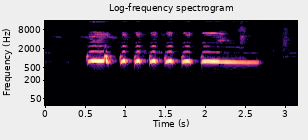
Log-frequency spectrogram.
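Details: Zebra dove (perkutut, Bangkok and local types) lure song for trapping: six short, clipped mid-pitched coo notes in quick succession, then one long, even, sustained final coo. Quiet background.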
